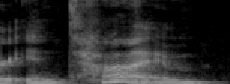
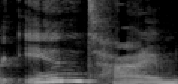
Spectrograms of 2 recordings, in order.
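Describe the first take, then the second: First: The pitch rises on the word time. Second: The pitch rises on the word in. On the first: The speaker calls it right. "Correct intonation would be" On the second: The speaker calls it wrong. "incorrect intonation would be"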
